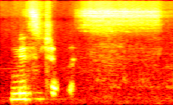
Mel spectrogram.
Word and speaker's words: mischievous: Yes, so here we have to uh, remove the chi sound and use ch sound. Mischievous.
